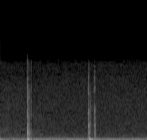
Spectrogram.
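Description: Computer mouse clicks over near-silent room tone: one click, then a quick double click about a second later, as the slides are advanced.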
